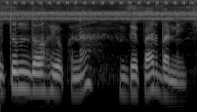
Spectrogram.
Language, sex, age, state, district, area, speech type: Santali, male, 18-30, West Bengal, Bankura, rural, spontaneous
